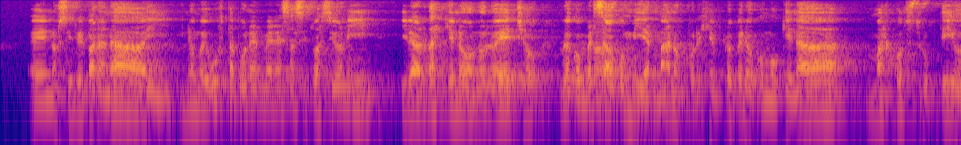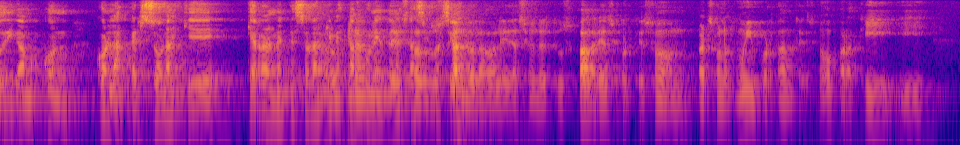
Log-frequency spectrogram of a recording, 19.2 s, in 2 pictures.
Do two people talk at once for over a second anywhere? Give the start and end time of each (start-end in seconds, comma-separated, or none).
12.8-14.3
